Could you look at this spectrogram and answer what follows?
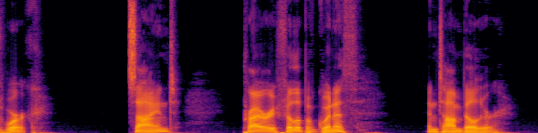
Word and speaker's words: Gwynedd: signed Priory Philip of gwyneth and Tom builder it always throws me off that that's pronounced Gwyneth as our two DS after the reason to play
